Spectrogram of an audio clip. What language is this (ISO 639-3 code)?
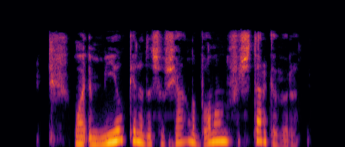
fry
